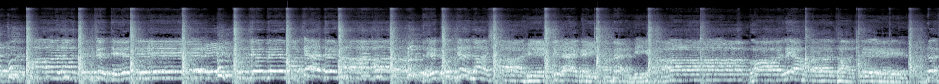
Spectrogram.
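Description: Male voices chanting a noha in unison, kept in time by the mourners' hand slaps on their bare chests (matam), about two strikes a second.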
